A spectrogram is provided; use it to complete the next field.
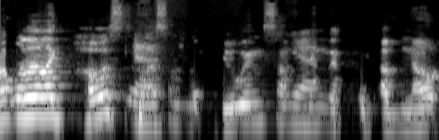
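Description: With an American accent, a man speaks in a high pitch and lively intonation. The sound is dry and close, with no echo. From Long Island, New York. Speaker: occult community founder. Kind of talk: casual chat.

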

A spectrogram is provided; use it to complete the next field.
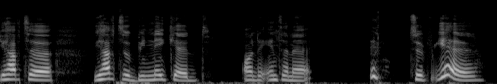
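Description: A woman with a Nigerian accent speaks at a medium pitch on a very clean recording with a silent background. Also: dry, close sound with no echo. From Nigeria (Lagos). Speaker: content creator. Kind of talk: casual chat. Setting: studio.

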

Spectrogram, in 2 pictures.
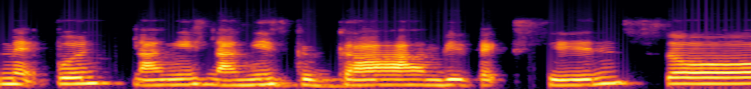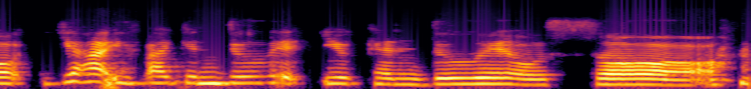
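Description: A woman with a Malaysian accent talks at a medium pitch and a very slow pace. Her intonation is fairly even, and she hardly pauses. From Kuching, Sarawak, Malaysia. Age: 20s. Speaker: guest. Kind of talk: casual interview chat.

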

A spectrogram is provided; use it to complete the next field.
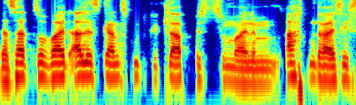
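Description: The background is quiet and the sound dry and close with no echo. A man talks with ordinary pitch variation. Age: 30s. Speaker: podcast host. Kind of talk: personal monologue.

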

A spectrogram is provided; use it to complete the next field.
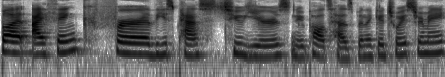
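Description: With an American accent and an unremarkable speaking voice, a woman speaks at a moderate pace in a fairly high pitch with fairly even intonation, in a very clean recording with a silent background. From Long Island, New York. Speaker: college student. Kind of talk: interview answers.

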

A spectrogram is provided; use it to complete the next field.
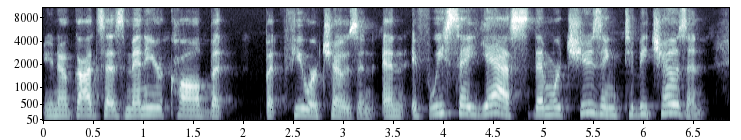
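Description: An unremarkable speaking voice at a moderate pace, with lively intonation. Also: woman, very clean recording, silent background. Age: 60s. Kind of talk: interview.

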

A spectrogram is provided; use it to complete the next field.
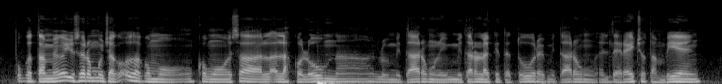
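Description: Noticeable background noise sits under a man talking at a medium pitch with fairly even intonation. He goes very fast, with hardly any pauses. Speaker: podcast host and comedian. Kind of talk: casual chat.

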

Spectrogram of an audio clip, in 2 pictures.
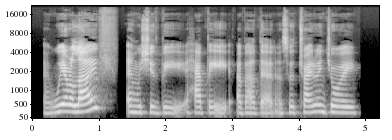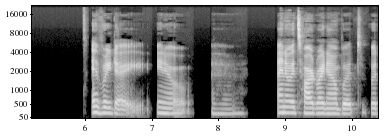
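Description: Speaking at a fairly slow pace with a Spanish accent, a woman keeps her intonation fairly even. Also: medium pitch for a woman. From Mexico. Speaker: singer. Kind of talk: interview.

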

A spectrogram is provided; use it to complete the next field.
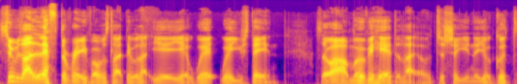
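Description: This man speaks at a very fast pace with hardly any pauses, a fairly low pitch, ordinary pitch variation and big swings in loudness, in a dry, close sound with no echo on a very clean recording with a silent background. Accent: London. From South London. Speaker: podcast host. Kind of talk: casual chat. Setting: studio.

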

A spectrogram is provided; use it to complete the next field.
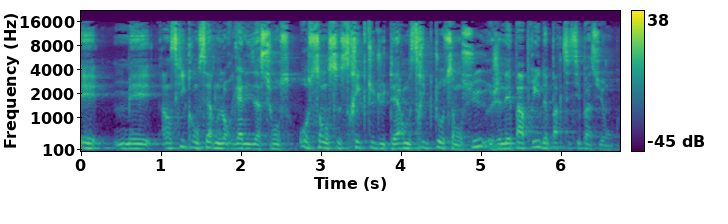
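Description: Fairly even intonation at a fairly slow pace, with audible room echo and noticeable background noise. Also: man, fairly high pitch for a man. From Cameroon. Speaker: sports lawyer. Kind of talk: interview.

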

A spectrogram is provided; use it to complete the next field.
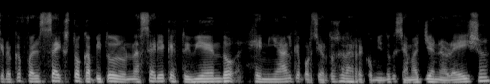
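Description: In a dry, close sound with no echo and a quiet background, a man of medium pitch talks at a very fast pace in an animated tone. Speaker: podcast host. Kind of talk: casual chat.

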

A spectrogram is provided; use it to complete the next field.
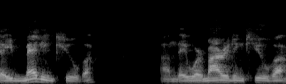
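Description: A man with a very deep, low pitch speaks with a Venezuelan accent. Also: quiet background. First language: Spanish. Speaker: politician in exile, former mayor. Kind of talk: interview, personal storytelling. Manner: halting, searches for words.

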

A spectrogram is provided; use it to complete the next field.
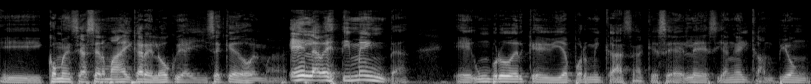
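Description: Speaking with a Nicaraguan accent, a man uses a fairly low pitch. His intonation is lively and his pace moderate. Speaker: comedian. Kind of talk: casual chat.

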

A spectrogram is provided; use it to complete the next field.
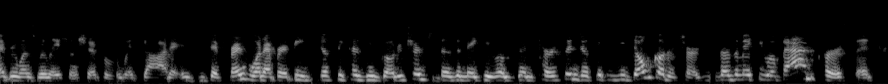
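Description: In an ordinary speaking voice, a woman talks at a medium pitch and a fairly quick pace with lively intonation. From US, immigrant family. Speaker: spiritual coach and entrepreneur. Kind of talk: interview conversation.

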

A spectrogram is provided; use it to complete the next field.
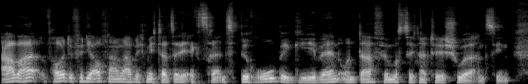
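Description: Speaking at a very fast pace with hardly any pauses, a man holds a medium pitch with ordinary pitch variation. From northern Germany, south of Hamburg. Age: 40s. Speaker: clothing shop owner. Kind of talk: casual chat.

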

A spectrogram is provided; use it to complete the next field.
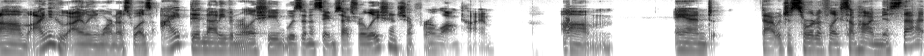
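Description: A man's fairly low, bright and sharp voice with an American accent, ordinary pitch variation and a fairly quick pace, on a very clean recording with a silent background. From Ohio, US. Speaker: podcast co-host. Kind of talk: casual chat. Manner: animated, jokey.

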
